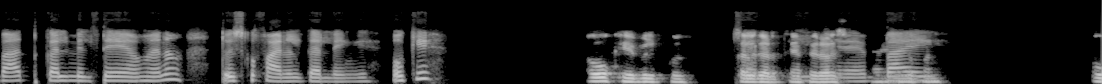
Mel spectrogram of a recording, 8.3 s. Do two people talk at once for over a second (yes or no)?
yes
